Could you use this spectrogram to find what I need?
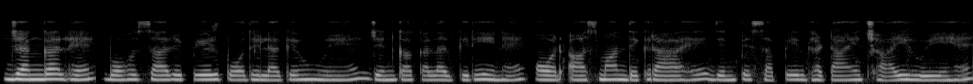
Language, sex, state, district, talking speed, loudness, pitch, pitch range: Hindi, female, Jharkhand, Sahebganj, 155 wpm, -28 LUFS, 215 Hz, 205-225 Hz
